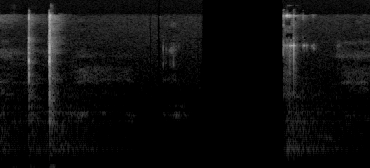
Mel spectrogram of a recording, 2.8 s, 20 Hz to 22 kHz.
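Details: Terra-jet chassis engine not run since the 1980s, fitted with new carb, good battery and new spark plugs, turned by the key: two sharp clicks, a pause, one more click, no cranking; the starter clicks but won't turn the engine.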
